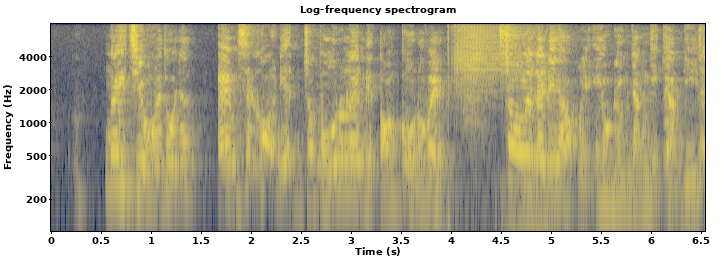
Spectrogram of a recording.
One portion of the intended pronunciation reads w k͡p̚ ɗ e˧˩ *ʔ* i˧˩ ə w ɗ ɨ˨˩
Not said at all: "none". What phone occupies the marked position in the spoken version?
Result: ʔ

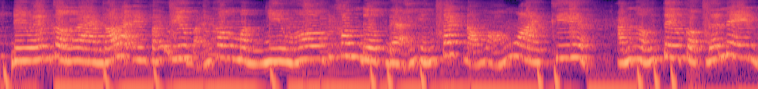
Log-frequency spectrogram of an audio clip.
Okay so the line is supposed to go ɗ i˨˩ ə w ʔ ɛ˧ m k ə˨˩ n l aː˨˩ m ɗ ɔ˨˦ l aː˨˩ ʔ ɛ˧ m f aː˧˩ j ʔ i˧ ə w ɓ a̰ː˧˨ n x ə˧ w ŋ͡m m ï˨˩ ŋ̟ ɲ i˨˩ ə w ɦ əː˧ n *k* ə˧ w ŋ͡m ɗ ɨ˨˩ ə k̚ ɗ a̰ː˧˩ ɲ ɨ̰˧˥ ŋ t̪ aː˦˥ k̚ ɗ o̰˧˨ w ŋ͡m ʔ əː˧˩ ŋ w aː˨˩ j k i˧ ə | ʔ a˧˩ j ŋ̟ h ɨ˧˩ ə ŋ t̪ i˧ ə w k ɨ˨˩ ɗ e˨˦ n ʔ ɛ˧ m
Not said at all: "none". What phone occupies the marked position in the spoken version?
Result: x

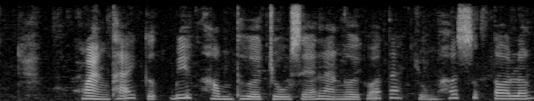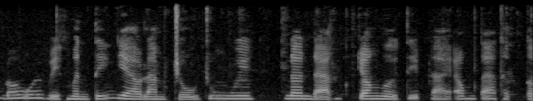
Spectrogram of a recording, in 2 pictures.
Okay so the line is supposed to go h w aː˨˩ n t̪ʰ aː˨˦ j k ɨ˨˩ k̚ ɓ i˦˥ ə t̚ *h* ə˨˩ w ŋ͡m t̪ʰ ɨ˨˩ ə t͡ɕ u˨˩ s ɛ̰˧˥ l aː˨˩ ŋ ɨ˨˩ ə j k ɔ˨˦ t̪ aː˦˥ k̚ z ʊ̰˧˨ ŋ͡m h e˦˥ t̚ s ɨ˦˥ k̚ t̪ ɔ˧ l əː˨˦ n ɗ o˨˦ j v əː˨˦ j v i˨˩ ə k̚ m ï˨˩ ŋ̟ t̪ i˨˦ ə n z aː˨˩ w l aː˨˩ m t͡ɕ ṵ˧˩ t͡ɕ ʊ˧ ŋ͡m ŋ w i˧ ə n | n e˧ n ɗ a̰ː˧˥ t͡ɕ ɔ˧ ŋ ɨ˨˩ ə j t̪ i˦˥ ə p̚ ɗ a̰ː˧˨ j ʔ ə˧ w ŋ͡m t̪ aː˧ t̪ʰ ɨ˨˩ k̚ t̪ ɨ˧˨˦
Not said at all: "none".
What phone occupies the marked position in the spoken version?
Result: h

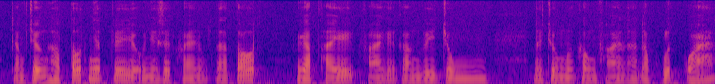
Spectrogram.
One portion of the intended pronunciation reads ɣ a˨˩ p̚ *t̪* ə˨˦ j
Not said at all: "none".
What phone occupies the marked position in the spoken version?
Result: t̪ʰ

